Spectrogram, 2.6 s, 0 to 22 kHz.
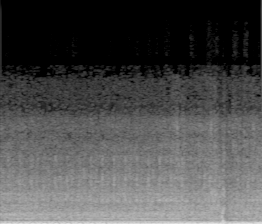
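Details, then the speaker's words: Freshly rebuilt stock Ford 302 V8 in a Fox-body Mustang, turbo build, at first fire-up; it settles into a lumpy idle with light ticking over the rumble, and ticks and some smoke are expected for a minute after the rebuild. "Now you're gonna hear some ticks and you're gonna see some smoke for a minute."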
